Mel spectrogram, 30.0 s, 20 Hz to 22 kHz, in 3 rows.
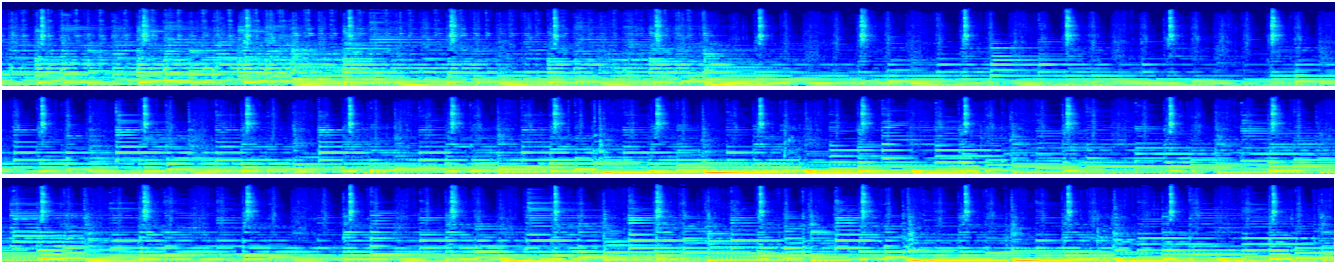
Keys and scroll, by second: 2.4 space, 3.9 ctrl+-, 4.2 space, 6.9 space, 9.1 ctrl+alt+z, 10.2 space, 13.1 space, 15.0 space, 16.8 space, 17.5 space, 18.6 ctrl+alt+z, 20.6 space, 22.5 ctrl+alt+z, 26.3 space, 27.6 space, 28.4 ctrl+alt+z, 29.4 ctrl+alt+z.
